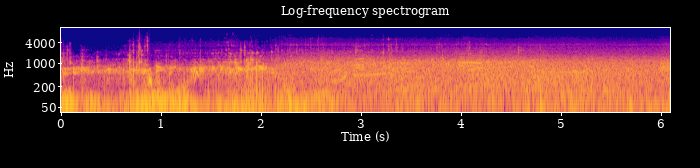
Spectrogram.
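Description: Muffled water sound heard through a submerged action camera in shallow sea: sloshing and gurgling water, with a few short splashes in the first two seconds before it settles into a steady wash.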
